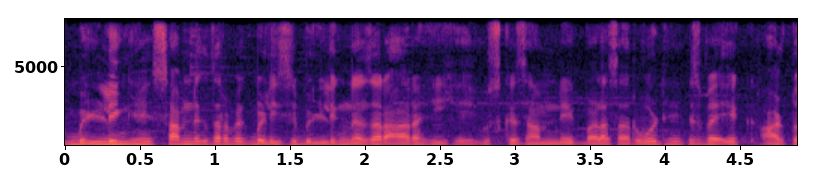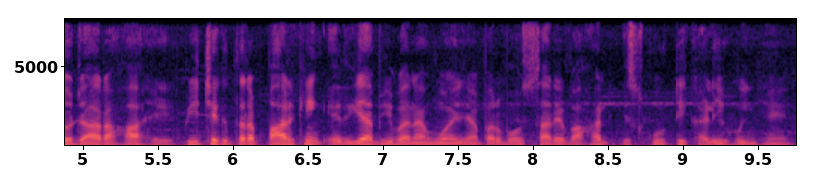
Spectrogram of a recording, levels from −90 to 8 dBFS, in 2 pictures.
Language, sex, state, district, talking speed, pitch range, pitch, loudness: Hindi, male, Andhra Pradesh, Chittoor, 270 wpm, 130-170 Hz, 140 Hz, -29 LUFS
